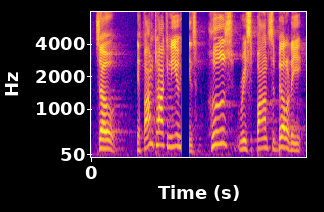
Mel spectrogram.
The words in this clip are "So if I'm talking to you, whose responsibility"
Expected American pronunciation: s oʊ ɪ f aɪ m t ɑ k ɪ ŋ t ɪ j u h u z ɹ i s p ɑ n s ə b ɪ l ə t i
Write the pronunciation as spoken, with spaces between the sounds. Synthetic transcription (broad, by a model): s oʊ ɪ f aɪ m t ɑ k ɪ ŋ t ɪ j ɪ h u z ɹ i s p ɑ n s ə b ɪ l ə t i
